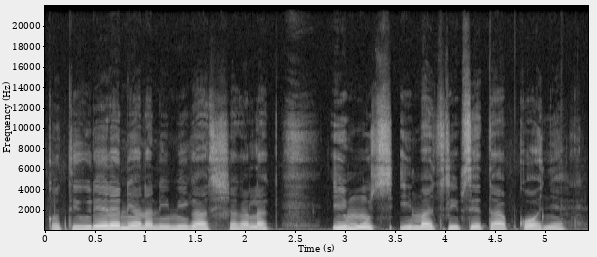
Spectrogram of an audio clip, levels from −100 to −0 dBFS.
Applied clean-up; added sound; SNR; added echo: none; none; none; none.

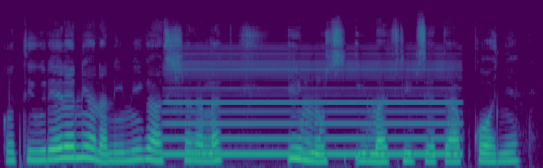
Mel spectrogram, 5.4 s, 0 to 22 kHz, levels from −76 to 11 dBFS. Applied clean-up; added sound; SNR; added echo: neural mask model RNNoise.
